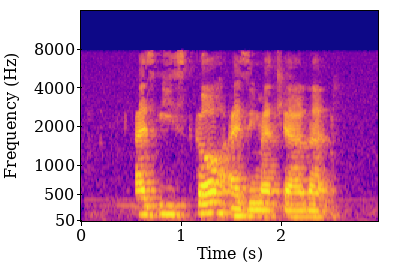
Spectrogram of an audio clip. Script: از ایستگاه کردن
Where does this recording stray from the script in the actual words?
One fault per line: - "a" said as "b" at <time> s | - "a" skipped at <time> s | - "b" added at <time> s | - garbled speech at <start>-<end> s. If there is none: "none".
- "عزیمت" added at 1.5 s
